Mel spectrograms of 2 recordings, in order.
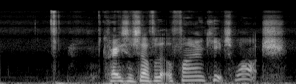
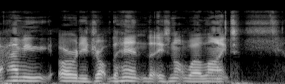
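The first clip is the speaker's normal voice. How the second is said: ordinary talk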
